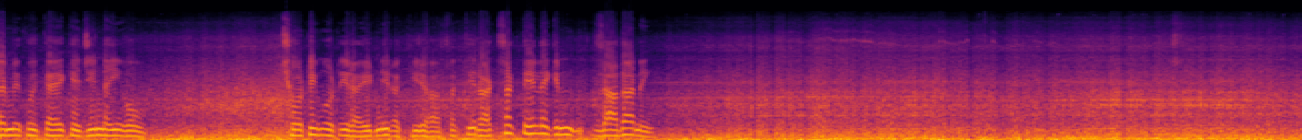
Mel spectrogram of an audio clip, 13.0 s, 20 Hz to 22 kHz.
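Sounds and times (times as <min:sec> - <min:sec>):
wind rumble on microphone: 0:00.0 - 0:13.0
motorcycle engine running: 0:04.6 - 0:13.0.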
